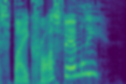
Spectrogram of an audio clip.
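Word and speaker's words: Spy x Family: There's the character X, as in the letter character X, and then Family. I don't believe the X is actually pronounced. – Is it like Spy Cross Family? – Think of it like Hunter Hunter.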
